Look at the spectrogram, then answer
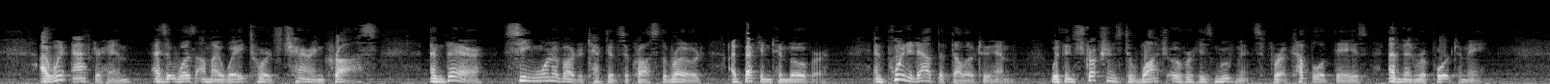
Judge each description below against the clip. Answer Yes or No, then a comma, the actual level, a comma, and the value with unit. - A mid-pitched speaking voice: No, low, 120 Hz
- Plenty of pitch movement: No, average, 4.2 semitones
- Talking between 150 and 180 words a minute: No, average, 195 wpm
